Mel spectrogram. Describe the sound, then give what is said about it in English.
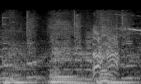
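Several dogs, the Bumpus dogs from the movie A Christmas Story, barking and yapping in a noisy, overlapping, fairly loud burst, with a cluttered, slightly muffled background. “This is when the Bumpus is dogs.”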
